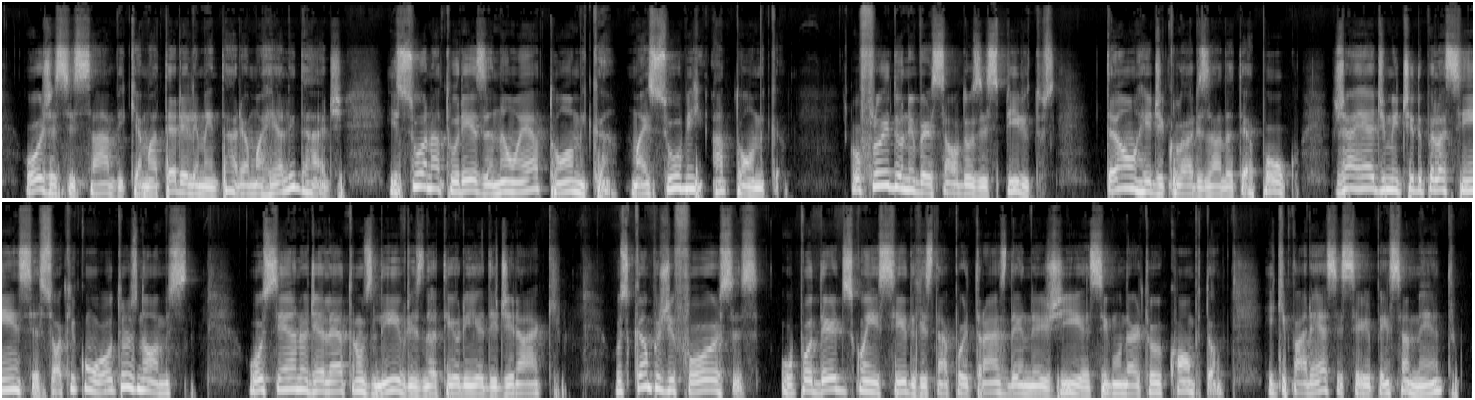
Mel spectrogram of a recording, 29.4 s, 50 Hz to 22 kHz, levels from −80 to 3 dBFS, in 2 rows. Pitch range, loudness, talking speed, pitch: 130-175 Hz, -16 LUFS, 140 wpm, 150 Hz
